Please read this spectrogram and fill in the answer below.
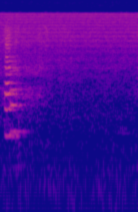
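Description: Near silence: room tone in a pause in speech, with a brief faint pitched sound in the first half second.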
